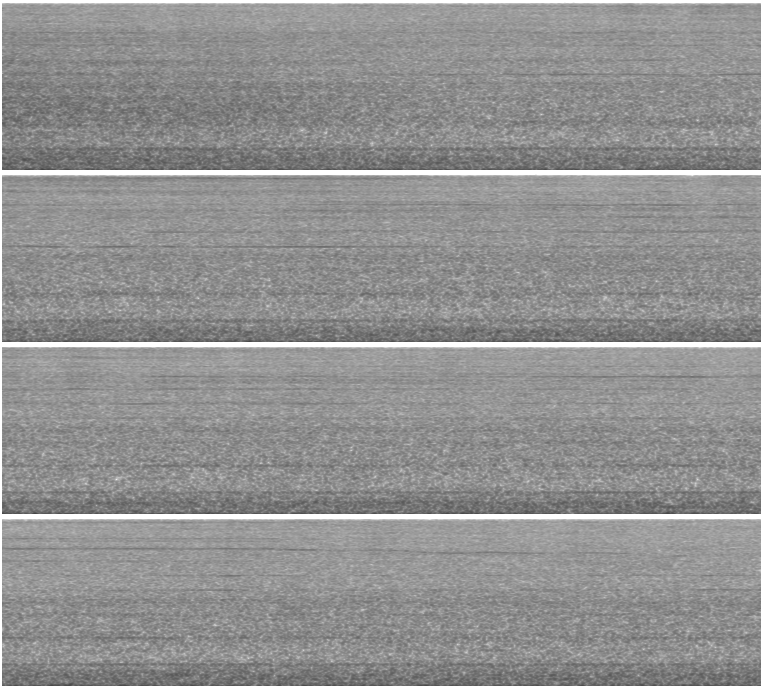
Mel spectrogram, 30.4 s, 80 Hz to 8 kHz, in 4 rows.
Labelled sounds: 13.2	13.6	vessel noise, 4.50 to 4.52 kHz

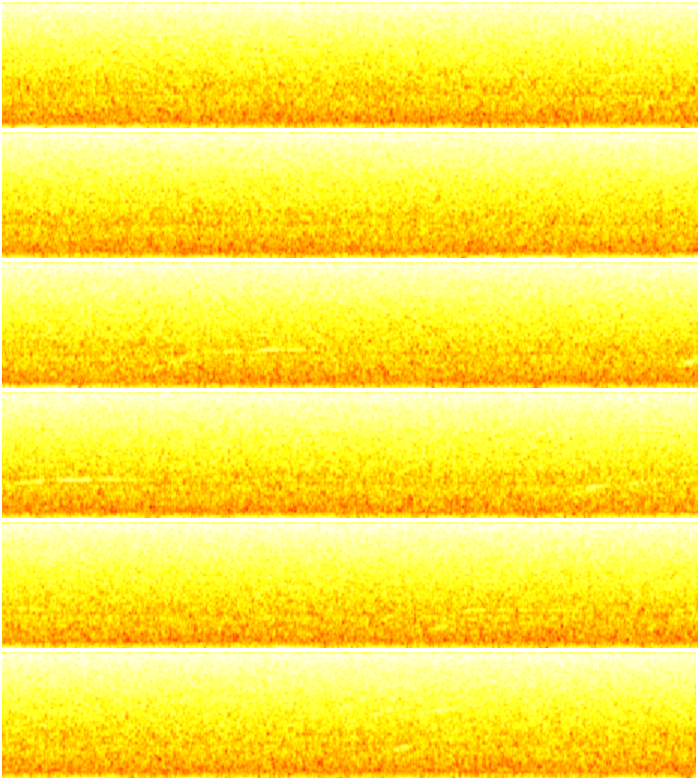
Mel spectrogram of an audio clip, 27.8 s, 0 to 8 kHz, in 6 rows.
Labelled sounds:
14.3	14.6	humpback whale, 0.90 to 1.0 kHz

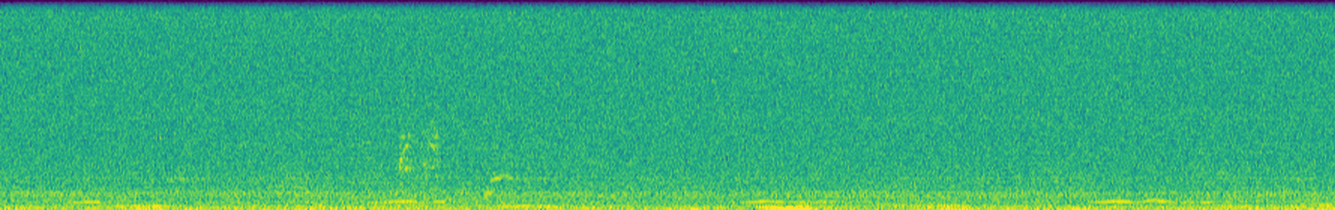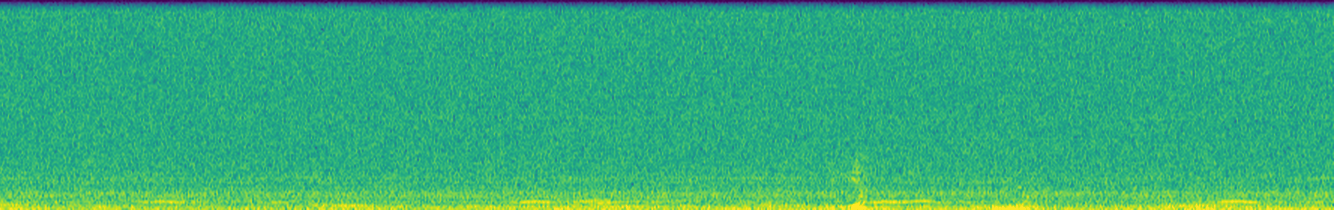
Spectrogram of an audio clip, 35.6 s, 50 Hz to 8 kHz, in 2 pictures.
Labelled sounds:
6.5	6.9	humpback whale, 1.2 to 1.5 kHz
29.0	29.3	humpback whale, 1.3 to 1.6 kHz

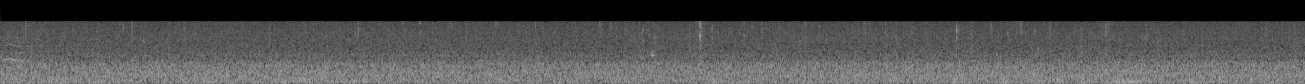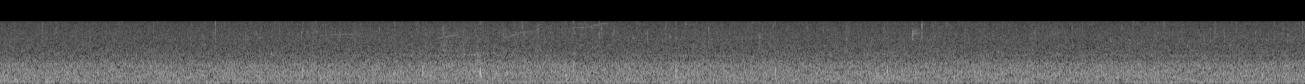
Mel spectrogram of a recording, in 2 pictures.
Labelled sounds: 0.0	0.4	killer whale, Bigg's (transient), 2.2 to 2.5 kHz
18.8	19.1	killer whale, Bigg's (transient), 5.6 to 6.5 kHz

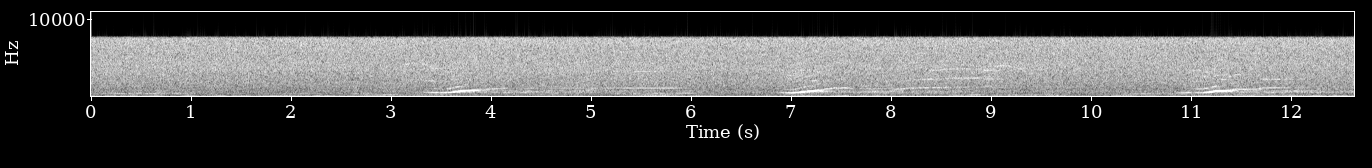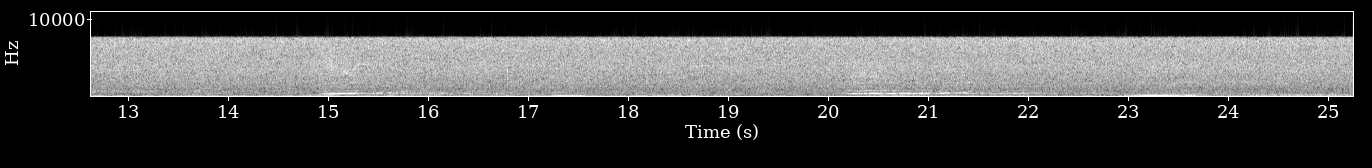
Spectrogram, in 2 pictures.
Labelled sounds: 3.7	4.2	humpback whale, 0.80 to 1.1 kHz
6.9	7.7	humpback whale, 0.80 to 1.4 kHz
8.0	8.9	humpback whale, 0.80 to 3.6 kHz
11.0	12.0	humpback whale, 0.80 to 1.4 kHz

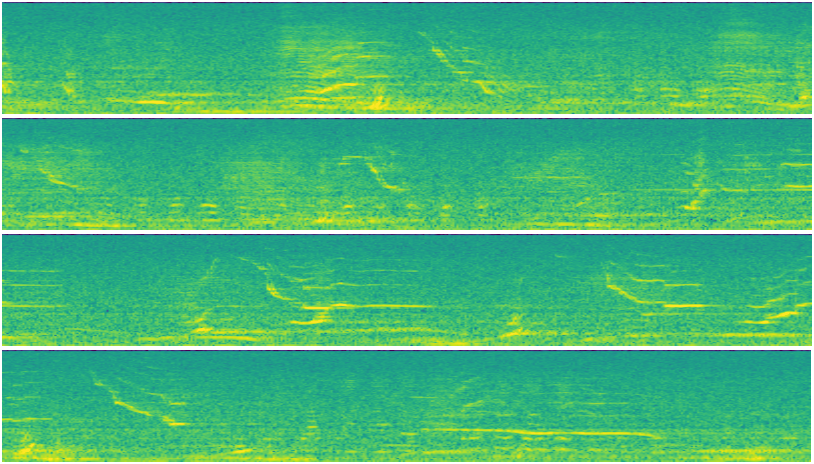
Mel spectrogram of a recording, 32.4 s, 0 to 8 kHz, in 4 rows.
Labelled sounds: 2.7	3.9	humpback whale, 0.86 to 2.9 kHz
4.5	5.0	humpback whale, 0.80 to 1.7 kHz
7.2	7.5	humpback whale, 1.3 to 3.5 kHz
8.1	9.0	humpback whale, 1.0 to 2.4 kHz
11.4	12.2	humpback whale, 0.93 to 3.0 kHz
13.2	13.8	humpback whale, 1.4 to 1.8 kHz
14.1	14.3	humpback whale, 0.80 to 0.93 kHz
14.6	16.6	humpback whale, 0.93 to 2.5 kHz
18.8	20.4	humpback whale, 0.80 to 3.2 kHz
22.2	23.3	humpback whale, 0.80 to 3.7 kHz
23.8	24.8	humpback whale, 0.99 to 4.6 kHz
25.4	26.2	humpback whale, 0.83 to 2.6 kHz
28.4	29.2	humpback whale, 1.7 to 2.4 kHz
30.1	30.3	humpback whale, 1.9 to 2.0 kHz
30.6	30.9	humpback whale, 2.2 to 2.5 kHz

